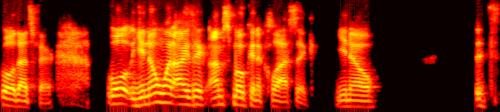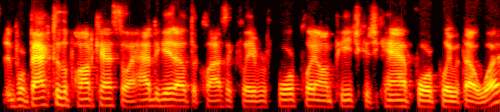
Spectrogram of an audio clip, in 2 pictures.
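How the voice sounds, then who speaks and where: A man speaks with an ordinary speaking voice at a fairly quick pace. His pitch is medium, with ordinary pitch variation. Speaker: podcast host. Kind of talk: casual chat. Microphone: poor bandwidth connection.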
